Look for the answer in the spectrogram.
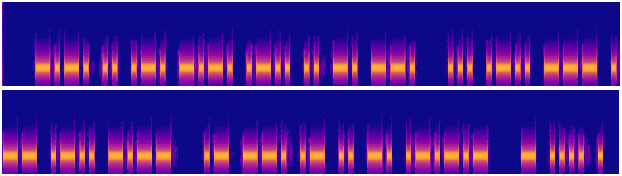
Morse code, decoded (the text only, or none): CIRCLING SLOWLY AGAIN. THE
